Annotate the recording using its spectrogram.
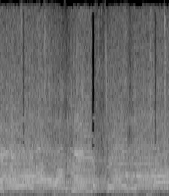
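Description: A man shouting a drawn-out, high-pitched 'Opana!' in victory celebration, with crowd noise behind.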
